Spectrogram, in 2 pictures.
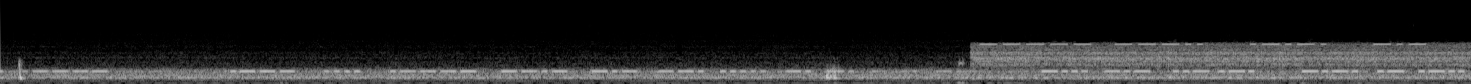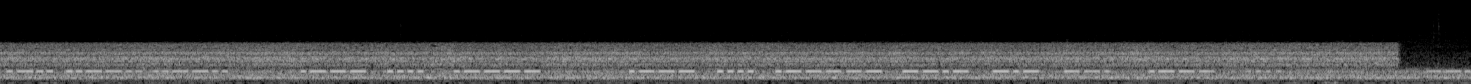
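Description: ICOM IC-746 shortwave transceiver receiving Morse code: a keyed tone of dots and dashes over receiver hiss, heard muffled through the narrow 500 Hz CW filter. About ten seconds in, the wide filter is switched in and the hiss turns brighter, with a second, fainter, higher-pitched Morse signal briefly audible. Near the end the narrow filter is switched back in.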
